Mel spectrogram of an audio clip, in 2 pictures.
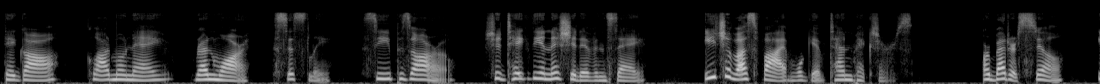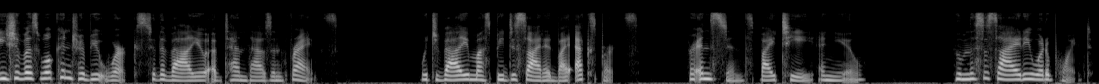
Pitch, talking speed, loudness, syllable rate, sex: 215 Hz, 145 wpm, -22 LUFS, 4.9 syllables/s, female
